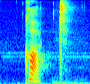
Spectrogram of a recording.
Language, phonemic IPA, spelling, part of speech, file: Swedish, /kɔrt/, kort, adjective, Sv-kort.ogg
- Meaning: short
